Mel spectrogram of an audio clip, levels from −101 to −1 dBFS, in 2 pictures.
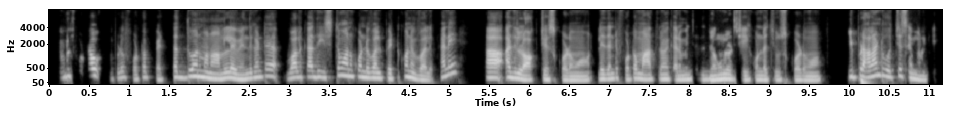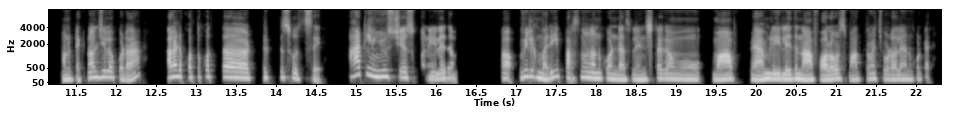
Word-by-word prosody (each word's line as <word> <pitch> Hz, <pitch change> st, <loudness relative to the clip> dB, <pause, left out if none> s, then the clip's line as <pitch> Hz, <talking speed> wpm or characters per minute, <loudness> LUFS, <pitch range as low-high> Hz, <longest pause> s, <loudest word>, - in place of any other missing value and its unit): ఇప్పుడు 205 Hz, +5 st, -5 dB
ఫోటో, 245 Hz, 0 st, +1 dB, 0.2 s
ఇప్పుడు 170 Hz, +6 st, -8 dB
ఫోటో 140 Hz, +6 st, -7 dB
పెట్టొద్దు 180 Hz, -, -3 dB
అని 220 Hz, -, +4 dB
మనం 160 Hz, -4 st, +4 dB
అనలేం. 165 Hz, 0 st, +3 dB
ఎందుకంటే 195 Hz, +9 st, -1 dB, 0.3 s
వాళ్ళకది 195 Hz, +2 st, +1 dB
ఇష్టం 195 Hz, +8 st, -4 dB
అనుకోండి, 210 Hz, -4 st, +1 dB
వాళ్ళు 170 Hz, -1 st, +2 dB
పెట్టుకొనివ్వాలి. 155 Hz, -, 0 dB
కానీ 275 Hz, +10 st, 0 dB, 0.5 s
ఆహ్, 180 Hz, -, +9 dB
అది 180 Hz, -3 st, +4 dB
లాక్ 125 Hz, 0 st, +4 dB
చేసుకోవడమో, 115 Hz, -4 st, 0 dB, 0.2 s
లేదంటే 150 Hz, +2 st, 0 dB
ఫోటో 135 Hz, +4 st, -2 dB
మాత్రమే 140 Hz, +1 st, +1 dB
కనిపించింది 130 Hz, +2 st, -2 dB
డౌన్‌లోడ్ 140 Hz, +2 st, +3 dB
చేయకుండా 125 Hz, 0 st, -2 dB
చూసుకోవడమో, 115 Hz, -2 st, -2 dB, 0.5 s
ఇప్పుడు 190 Hz, -, +4 dB
అలాంటివి 235 Hz, +2 st, +3 dB
వచ్చేసాయి 195 Hz, -5 st, -1 dB
మనకి. 120 Hz, -1 st, -5 dB, 0.3 s
మన 135 Hz, -, 0 dB
టెక్నాలజీలో 190 Hz, +9 st, 0 dB
కూడా -, -, +1 dB, 0.5 s
అలాంటి 220 Hz, -1 st, +4 dB
కొత్త, 195 Hz, 0 st, -3 dB
కొత్త 215 Hz, 0 st, -6 dB, 0.5 s
ట్రిక్స్ 180 Hz, +1 st, -4 dB
వచ్చేసాయి. 155 Hz, -, -3 dB, 0.4 s
ఆటిల్ని 275 Hz, -4 st, +3 dB
యూజ్ 215 Hz, -2 st, 0 dB
చేసుకొని 185 Hz, -1 st, -2 dB
లేదా -, -, 0 dB, 0.7 s
ఆహ్, -, -, +1 dB
వీళ్ళకి 215 Hz, -4 st, +1 dB
మరీ 160 Hz, +7 st, 0 dB, 0.2 s
పర్సనల్ 175 Hz, +1 st, 0 dB
అనుకోండి, 155 Hz, -4 st, 0 dB
అసలు 135 Hz, 0 st, -7 dB
ఇన్‌స్టాగ్రాము, 145 Hz, 0 st, -2 dB, 0.4 s
మా 135 Hz, +1 st, +7 dB, 0.3 s
ఫ్యామిలీ 150 Hz, +4 st, +3 dB
లేదు, 145 Hz, +1 st, +2 dB
నా 130 Hz, -, +7 dB
ఫాలోవర్స్ 140 Hz, +4 st, +2 dB
మాత్రమే 145 Hz, +4 st, -4 dB
చూడాలి 135 Hz, -1 st, -2 dB
అనుకుంటే 140 Hz, +2 st, -8 dB
155 Hz, 155 wpm, -25 LUFS, 135-195 Hz, 0.7 s, ఆహ్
